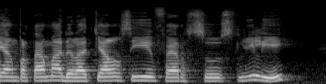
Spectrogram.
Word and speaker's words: Lille: Adalah yang pertama adalah Chelsea versus Lille. Lille ya? Bacanya Lil.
